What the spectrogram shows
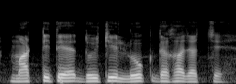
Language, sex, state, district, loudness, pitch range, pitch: Bengali, male, Assam, Hailakandi, -17 LUFS, 140-155 Hz, 145 Hz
